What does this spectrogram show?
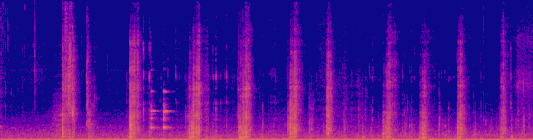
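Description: Chewing a mouthful of cabbage kimchi: crisp crunches, about two a second.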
